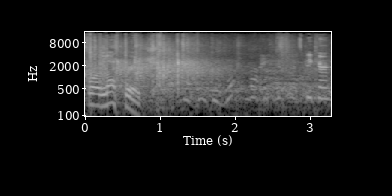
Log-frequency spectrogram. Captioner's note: some Applause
